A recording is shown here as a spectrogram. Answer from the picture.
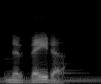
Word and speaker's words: Nevada: Iowa has a town named, well, Nevada, but it's actually pronounced Nevada.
